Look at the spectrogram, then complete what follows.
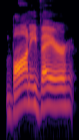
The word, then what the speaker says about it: Bon Iver: yeah same thing with Bon ior or seor Ross what is Bon ior again bony be last time I checked I'm not from France Bonnie ve and and SE seor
